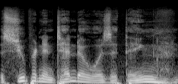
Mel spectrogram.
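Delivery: put-on elderly man's voice. Joking about an old digital camera era: put-on old man voice. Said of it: "get your old man voice".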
